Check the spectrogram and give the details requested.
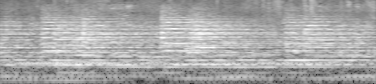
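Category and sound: signal or alarm, church bells ringing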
